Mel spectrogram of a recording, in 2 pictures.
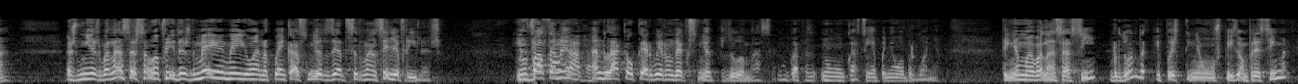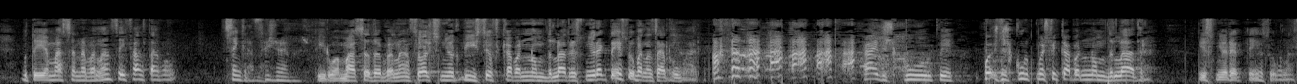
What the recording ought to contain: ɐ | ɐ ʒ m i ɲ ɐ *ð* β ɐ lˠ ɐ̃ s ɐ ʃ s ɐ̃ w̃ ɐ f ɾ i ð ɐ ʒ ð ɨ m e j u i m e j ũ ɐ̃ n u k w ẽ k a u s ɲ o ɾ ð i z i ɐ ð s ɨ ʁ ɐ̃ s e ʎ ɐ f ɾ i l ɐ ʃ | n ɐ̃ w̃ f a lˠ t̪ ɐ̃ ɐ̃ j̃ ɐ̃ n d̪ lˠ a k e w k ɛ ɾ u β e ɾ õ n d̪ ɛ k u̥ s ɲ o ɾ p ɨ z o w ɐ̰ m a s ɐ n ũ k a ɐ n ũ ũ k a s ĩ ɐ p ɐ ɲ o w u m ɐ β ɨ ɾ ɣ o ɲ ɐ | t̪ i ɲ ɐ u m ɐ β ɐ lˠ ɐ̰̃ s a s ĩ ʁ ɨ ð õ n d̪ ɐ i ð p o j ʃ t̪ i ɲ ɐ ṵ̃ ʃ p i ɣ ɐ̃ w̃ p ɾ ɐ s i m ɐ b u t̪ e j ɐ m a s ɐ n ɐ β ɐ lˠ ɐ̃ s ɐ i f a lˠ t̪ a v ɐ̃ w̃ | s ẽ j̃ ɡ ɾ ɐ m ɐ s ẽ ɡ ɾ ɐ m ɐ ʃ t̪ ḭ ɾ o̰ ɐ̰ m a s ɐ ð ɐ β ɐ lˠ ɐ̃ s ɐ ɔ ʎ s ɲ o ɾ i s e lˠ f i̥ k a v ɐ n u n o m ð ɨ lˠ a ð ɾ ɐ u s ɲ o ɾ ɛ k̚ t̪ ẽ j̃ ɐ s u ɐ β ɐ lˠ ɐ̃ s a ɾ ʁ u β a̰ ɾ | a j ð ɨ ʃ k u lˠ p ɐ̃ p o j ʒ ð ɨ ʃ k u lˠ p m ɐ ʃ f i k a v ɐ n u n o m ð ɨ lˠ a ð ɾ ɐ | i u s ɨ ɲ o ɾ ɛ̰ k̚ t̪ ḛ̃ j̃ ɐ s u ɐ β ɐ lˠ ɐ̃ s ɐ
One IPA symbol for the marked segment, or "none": ʒ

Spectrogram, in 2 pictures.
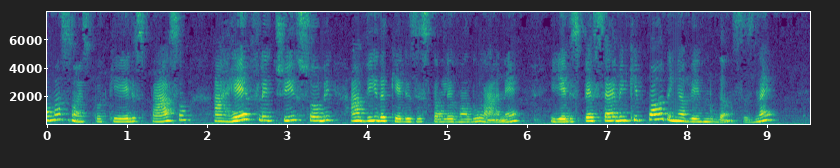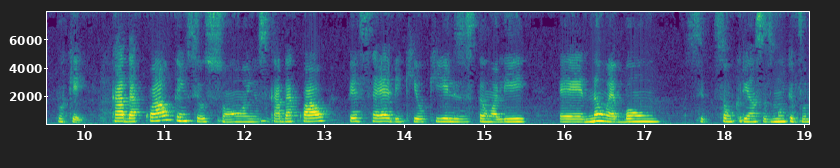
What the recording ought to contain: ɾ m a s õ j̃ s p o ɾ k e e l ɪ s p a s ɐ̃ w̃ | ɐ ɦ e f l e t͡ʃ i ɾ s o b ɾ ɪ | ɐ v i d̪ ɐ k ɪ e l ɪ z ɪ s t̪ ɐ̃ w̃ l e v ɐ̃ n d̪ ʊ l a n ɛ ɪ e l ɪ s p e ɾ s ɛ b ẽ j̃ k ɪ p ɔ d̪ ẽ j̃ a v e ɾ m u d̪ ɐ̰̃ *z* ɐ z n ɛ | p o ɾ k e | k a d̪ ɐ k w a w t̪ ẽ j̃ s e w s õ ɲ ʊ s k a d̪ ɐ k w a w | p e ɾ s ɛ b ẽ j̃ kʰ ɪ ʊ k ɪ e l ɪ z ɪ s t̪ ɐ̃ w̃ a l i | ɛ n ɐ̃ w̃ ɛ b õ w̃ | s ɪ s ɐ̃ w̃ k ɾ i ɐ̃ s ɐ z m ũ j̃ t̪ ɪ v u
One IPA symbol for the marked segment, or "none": s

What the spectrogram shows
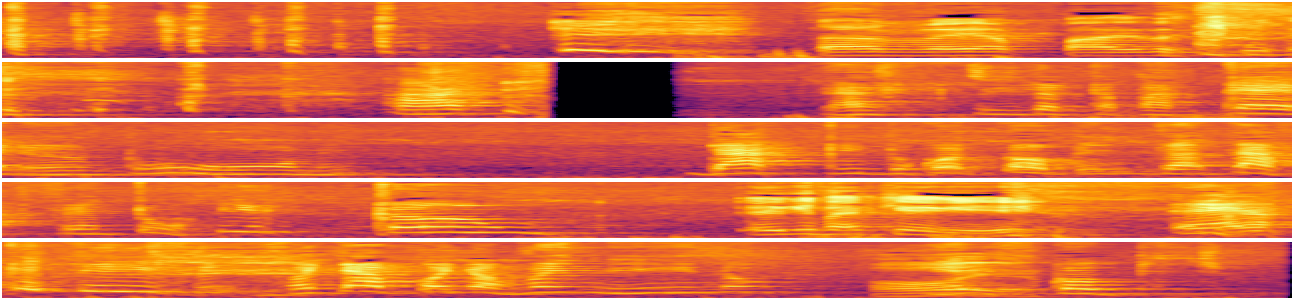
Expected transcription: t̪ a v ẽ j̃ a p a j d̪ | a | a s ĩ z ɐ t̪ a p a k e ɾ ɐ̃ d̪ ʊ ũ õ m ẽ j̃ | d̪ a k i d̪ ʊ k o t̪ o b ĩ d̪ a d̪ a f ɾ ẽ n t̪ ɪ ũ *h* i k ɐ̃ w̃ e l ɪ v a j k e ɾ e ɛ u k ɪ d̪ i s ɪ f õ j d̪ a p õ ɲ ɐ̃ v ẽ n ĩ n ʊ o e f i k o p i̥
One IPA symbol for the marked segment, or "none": h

